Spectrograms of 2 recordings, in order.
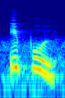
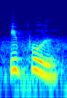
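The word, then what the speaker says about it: épaule: तो इसकी pronunciation French में है इुल। इुल और ब्रिज को हिंदी में पुल बोलते हैं।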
